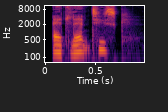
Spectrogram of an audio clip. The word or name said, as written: atlantisk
